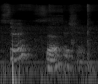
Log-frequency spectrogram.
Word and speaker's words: ce: Ce rhymes with le. Ce.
